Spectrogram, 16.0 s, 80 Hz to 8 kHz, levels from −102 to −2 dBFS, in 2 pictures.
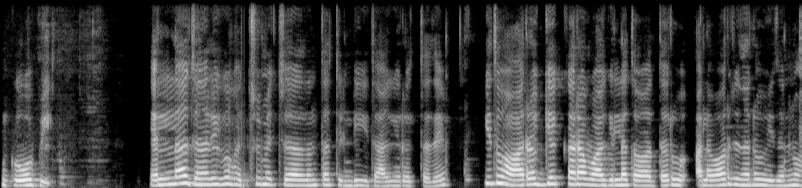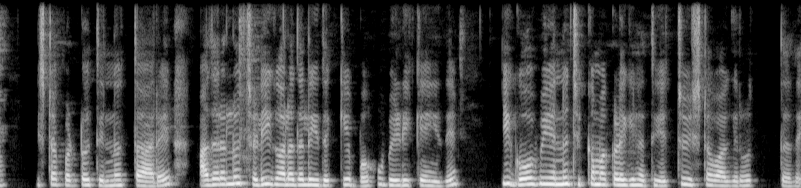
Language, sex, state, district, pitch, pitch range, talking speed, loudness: Kannada, female, Karnataka, Mysore, 225 Hz, 210-250 Hz, 100 wpm, -16 LUFS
